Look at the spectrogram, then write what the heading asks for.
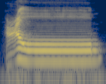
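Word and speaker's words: ع: মধ্যখান থেকে উচ্চারণ হবে হলকের মধ্যখান থেকে একটু চাপ দিয়ে উচ্চারণ করতে হবে যেমন আইন আইন হা এবং আইন এই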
